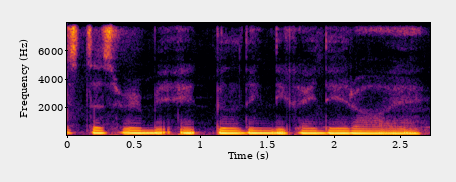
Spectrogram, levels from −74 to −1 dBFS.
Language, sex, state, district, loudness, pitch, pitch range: Hindi, female, Arunachal Pradesh, Papum Pare, -12 LUFS, 170 Hz, 160-180 Hz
